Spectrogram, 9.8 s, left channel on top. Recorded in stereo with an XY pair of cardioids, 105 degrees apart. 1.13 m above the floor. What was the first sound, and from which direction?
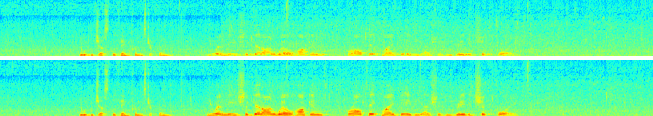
A man speaking, 10° right.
